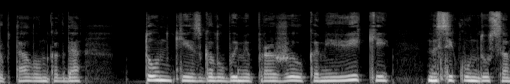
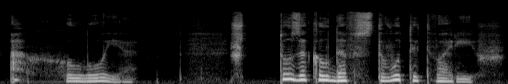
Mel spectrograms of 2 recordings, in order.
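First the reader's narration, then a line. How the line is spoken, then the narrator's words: Whispered. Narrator (Russian): прошептал он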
